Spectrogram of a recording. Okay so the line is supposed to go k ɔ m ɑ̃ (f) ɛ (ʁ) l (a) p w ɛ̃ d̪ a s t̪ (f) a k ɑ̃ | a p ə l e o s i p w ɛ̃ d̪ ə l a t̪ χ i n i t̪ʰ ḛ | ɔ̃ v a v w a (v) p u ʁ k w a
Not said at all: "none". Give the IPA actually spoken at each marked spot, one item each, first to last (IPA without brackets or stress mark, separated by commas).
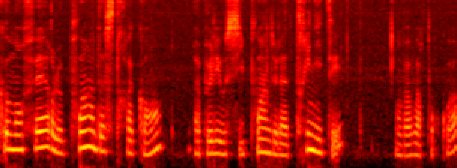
f, ʁ, ə, χ, ʁ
